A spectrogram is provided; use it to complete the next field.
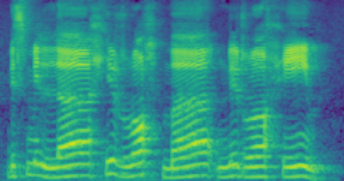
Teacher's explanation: یہاں پر پہلے الرحمن میں را کو ہا کے ساتھ ملا کر پڑھنا ہے، اور آگے رحیم میں را کو الگ پڑھنا ہے اور ہا کو الگ پڑھنا ہے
